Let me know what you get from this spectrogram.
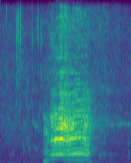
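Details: Domestic goat at a rural family homestead in a Bangladesh village, having wandered onto someone else's grass; one nasal, wavering bleat lasting about half a second, rich in overtones, against otherwise quiet surroundings.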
